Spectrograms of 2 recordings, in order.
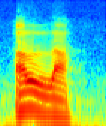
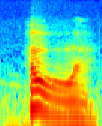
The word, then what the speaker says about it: Allah: Aleph is ah. Make the sound ah. Okay, two L's, lala, and ha. Allah, Allah.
